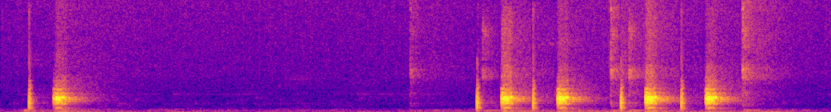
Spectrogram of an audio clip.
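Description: Short, sharp clicks as online chess moves are played quickly with a computer mouse: two just after the start, then a quick run of about seven between two and a half and three and a half seconds in.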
